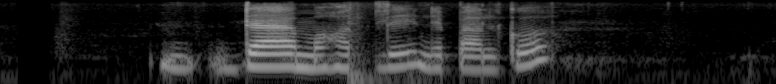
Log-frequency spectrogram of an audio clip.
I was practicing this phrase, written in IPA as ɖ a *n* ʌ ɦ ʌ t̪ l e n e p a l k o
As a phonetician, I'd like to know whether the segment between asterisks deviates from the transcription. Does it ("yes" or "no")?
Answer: yes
